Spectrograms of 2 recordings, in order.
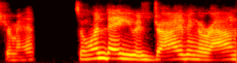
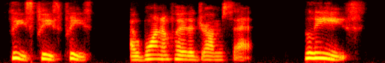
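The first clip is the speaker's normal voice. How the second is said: mock insistent, repeated pleading. Retelling asking the drum teachers to play the drum set: imitating own past begging. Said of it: "begging them".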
